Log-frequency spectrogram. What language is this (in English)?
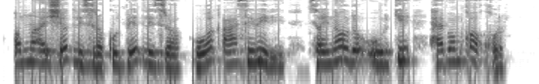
Dargwa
